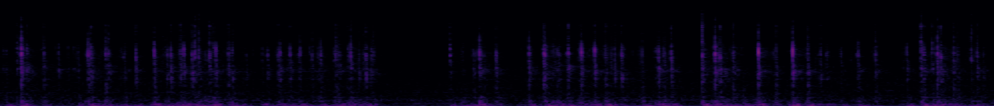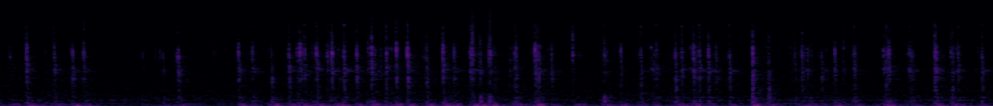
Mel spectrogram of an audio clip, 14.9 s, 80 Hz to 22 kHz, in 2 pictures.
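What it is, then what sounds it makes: Plastic mechanical keyboard. Both hands type with their fingertips on a backlit plastic RGB mechanical keyboard with plastic keycaps. Rapid, bright clacking keystrokes run over a steady low hum, with brief pauses near 3 and 8.5 seconds before the typing resumes.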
